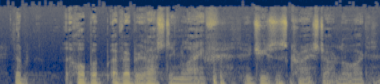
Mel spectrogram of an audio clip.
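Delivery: measured, reverent collect, softening toward the Amen; liturgical prayer. Acted. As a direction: pray it aloud for the congregation, unhurried.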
